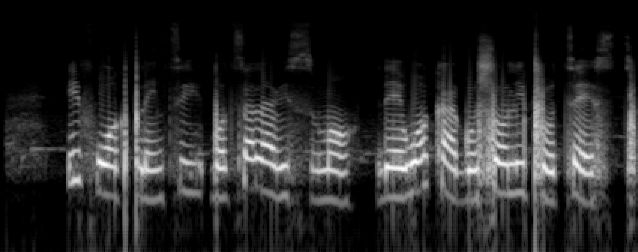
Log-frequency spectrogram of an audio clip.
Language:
Nigerian Pidgin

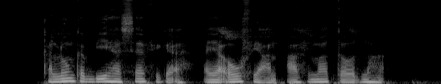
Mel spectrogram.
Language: Somali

